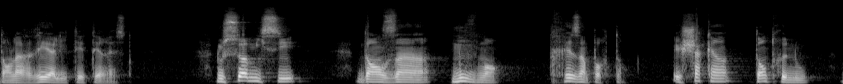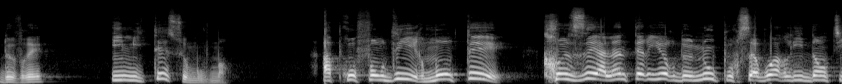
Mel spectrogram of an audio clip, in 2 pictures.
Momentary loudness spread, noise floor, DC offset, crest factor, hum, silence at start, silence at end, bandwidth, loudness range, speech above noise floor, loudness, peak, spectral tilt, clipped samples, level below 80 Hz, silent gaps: 14 LU; -68 dBFS; under 0.1%; 16 dB; none; 0 s; 0 s; 13.5 kHz; 8 LU; 53 dB; -15 LUFS; 0 dBFS; -5.5 dB/octave; under 0.1%; -56 dBFS; none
